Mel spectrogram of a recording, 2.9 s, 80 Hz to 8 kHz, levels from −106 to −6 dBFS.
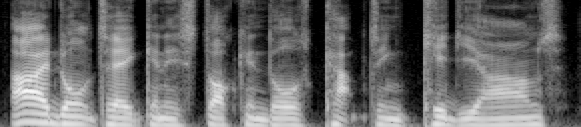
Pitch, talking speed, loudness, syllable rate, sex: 115 Hz, 205 wpm, -22 LUFS, 4.9 syllables/s, male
